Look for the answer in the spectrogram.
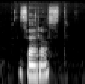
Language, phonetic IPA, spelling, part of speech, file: Polish, [ˈzarɔst], zarost, noun, LL-Q809 (pol)-zarost.wav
